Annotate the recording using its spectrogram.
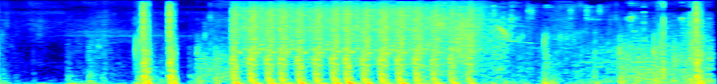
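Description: Rapid gunfire bursts from an automatic rifle close by.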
